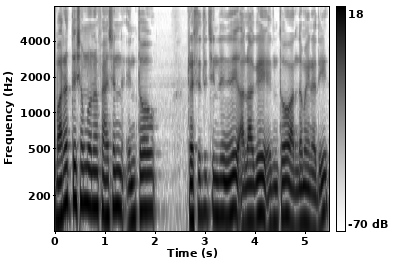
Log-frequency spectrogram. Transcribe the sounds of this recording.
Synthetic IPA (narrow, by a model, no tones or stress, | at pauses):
bʱaːɾɐt̪̚d̪ɛːʃɐmloːnɐpʰaːʂɐnent̪o̞ː | pɾɐsid̪iɲt͡ʃːind̪ind̪iʔɐ̰laːɡe̞ːent̪o̞ːɐnd̪ɐmɐjnɐd̪i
